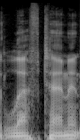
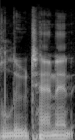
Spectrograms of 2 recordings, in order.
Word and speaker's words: lieutenant: that the reason why the British say leftenant instead of Lieutenant is because Lieutenant is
